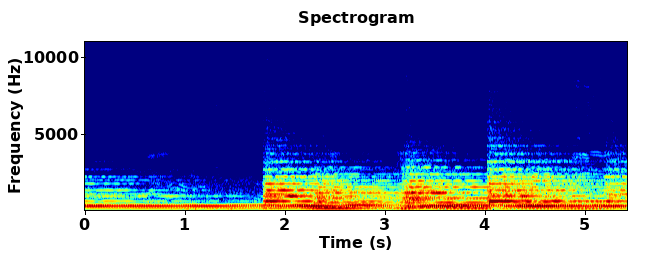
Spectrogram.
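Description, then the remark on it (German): Church bells of the Gethsemane Church ring out in a full, overlapping peal just after 6:30 in the evening as people go out with candles in front of the church, with fresh strikes landing about every second or two over a sustained resonant hum. No one speaks. “Und auch an diesem Abend gehen sie mit Kerzen raus vor die Kirche, unter Glockengeläut um kurz nach 6:30.”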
